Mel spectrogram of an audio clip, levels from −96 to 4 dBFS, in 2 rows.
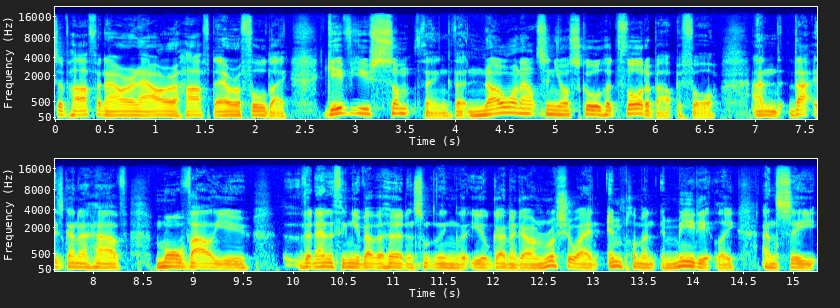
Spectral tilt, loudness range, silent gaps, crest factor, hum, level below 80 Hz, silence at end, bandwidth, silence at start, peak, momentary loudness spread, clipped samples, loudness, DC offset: -6 dB/octave; 2 LU; none; 14 dB; none; -42 dBFS; 0 s; 18 kHz; 0 s; -8 dBFS; 8 LU; under 0.1%; -22 LUFS; under 0.1%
